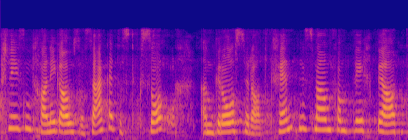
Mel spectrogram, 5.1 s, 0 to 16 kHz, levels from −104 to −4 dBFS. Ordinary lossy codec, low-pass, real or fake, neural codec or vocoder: AAC, 96 kbps; 7.2 kHz; fake; codec, 16 kHz, 4.8 kbps, FACodec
